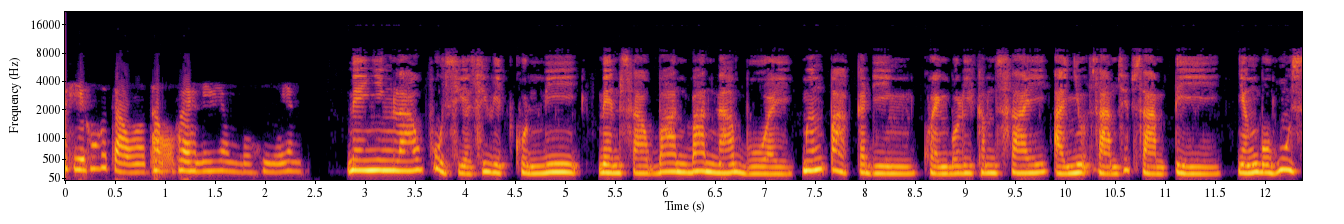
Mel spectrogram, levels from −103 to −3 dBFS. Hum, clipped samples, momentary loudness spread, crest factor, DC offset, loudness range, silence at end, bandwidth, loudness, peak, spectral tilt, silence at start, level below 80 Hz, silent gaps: none; under 0.1%; 8 LU; 14 dB; under 0.1%; 3 LU; 0 s; 8 kHz; -20 LUFS; -6 dBFS; -7 dB/octave; 0 s; -62 dBFS; 2.54-2.58 s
